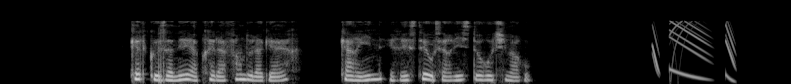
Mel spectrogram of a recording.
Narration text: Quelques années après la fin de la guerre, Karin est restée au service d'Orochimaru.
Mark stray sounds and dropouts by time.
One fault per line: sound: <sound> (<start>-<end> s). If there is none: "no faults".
sound: chirp (6.5-7.4 s)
